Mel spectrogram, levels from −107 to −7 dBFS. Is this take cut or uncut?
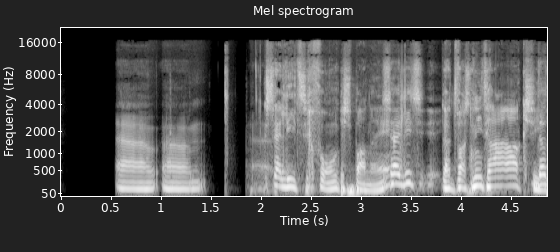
cut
